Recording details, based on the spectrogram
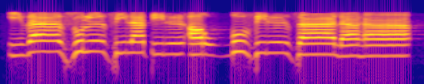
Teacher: زا کو سختی کے ساتھ سیٹی کی آواز میں پڑھنا یہ اس کی خوبی ہے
